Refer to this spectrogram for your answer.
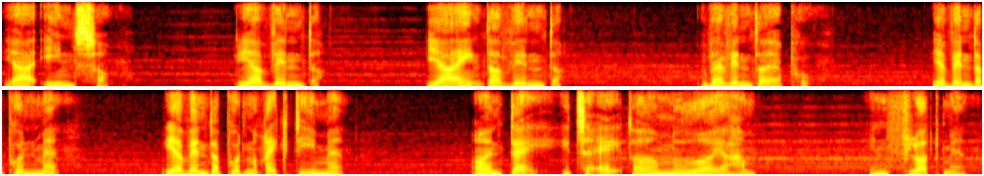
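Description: Woman playing a lonely, ambitious stage actress; slow, deliberate monologue delivery, dry mic. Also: mid-range voice, steady tone, warm tone, no echo, faint music behind, close to an everyday voice. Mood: brooding. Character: proud lonely woman actress and writer, restless. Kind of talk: theatre monologue.

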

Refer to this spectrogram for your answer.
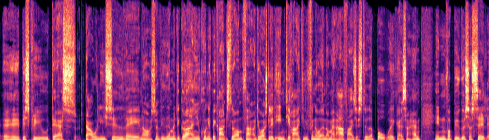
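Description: A man's voice: fairly low pitch, darkish tone, dry recording, clean studio sound. A man explaining a literary subject in a conversation, thoughtful and hesitant, with many fillers and restarts. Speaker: literature expert guest.

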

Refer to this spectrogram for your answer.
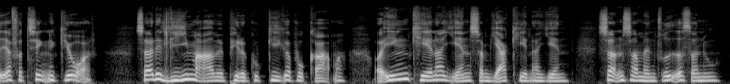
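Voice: medium pitch, dry recording. Dry, close short-story reader. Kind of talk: calm literary read-aloud.

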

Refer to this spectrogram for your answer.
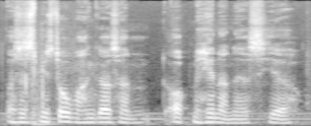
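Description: A Danish man giving documentary testimony in a measured, detailed way. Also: medium pitch, fairly even intonation, music in the background. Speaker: interviewee recounting family events.

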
